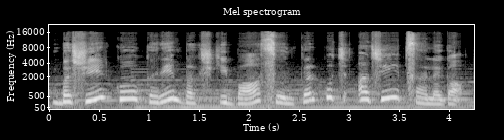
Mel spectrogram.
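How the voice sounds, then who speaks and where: A woman's voice: high voice, very animated, takes it slowly, a little mellow, faint music behind. A woman narrator reading a scripted cartoon story in storybook style.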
